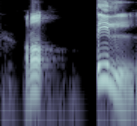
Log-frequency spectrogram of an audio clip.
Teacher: Ro makhrajnya adalah di ujung lidah bertemu dengan gusi gigi dari atas ya. Ro til ya. Masuk tasdid pada huruf ta.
